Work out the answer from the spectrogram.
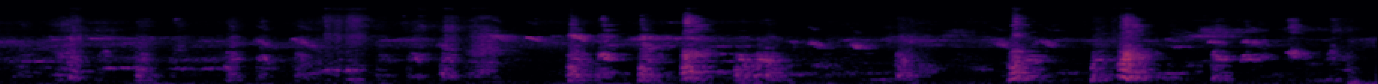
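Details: Pet budgerigars in the morning giving sharp, clipped chirps and scratchy chatter in quick irregular bursts from several birds, with a faint low mechanical hum behind.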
